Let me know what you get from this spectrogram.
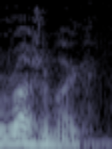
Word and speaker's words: Razmak: I was then drafted to one of the outlying stations in a place called Razmak. – Razmak? – Yes. – How do you spell that? I've got it, Dera Ismail Khan. – R-A-Z-M-E-K. – Just exactly as it sounds, right.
